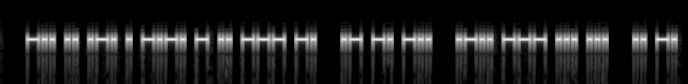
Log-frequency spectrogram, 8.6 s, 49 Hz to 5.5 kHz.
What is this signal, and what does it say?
Morse code, heard as a keyed tone, about 25 wpm, 600 Hz. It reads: DIRECTION AND LOSS IN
